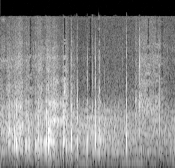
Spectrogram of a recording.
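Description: Crackling, rustling handling noise from a handheld camera being moved, made of many small clicks over a steady hiss.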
